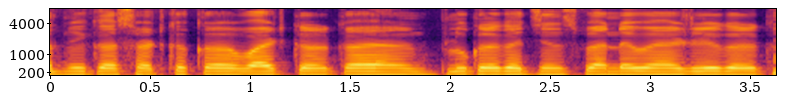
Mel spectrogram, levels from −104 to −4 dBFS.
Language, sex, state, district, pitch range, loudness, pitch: Hindi, male, Odisha, Malkangiri, 135-140 Hz, -17 LUFS, 135 Hz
